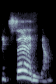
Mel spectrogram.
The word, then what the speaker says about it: піцерія: Слово також правильно наголосили піцерія Ми звикли зовсім по-іншому говорити але в українській мові маємо наголос на другий склад серія Ми з подружкою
